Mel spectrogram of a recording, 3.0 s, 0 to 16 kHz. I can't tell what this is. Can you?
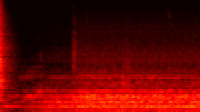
Fume extractor - Suomen puhallintehdas oy - Start run
Fume extractor being started.
metalwork, fume, 80bpm, vacuum, 1bar, tools, suction, field-recording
